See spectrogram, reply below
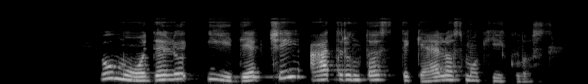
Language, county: Lithuanian, Panevėžys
